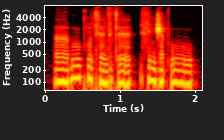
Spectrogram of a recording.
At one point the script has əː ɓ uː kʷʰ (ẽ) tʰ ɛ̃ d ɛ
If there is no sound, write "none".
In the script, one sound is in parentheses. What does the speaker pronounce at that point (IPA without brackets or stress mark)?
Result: ẽ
